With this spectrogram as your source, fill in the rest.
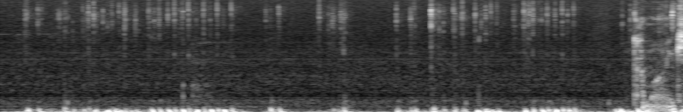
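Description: Rapid keyboard typing clatters steadily with irregular clicks, near and moderately quiet, ending in a louder clack.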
